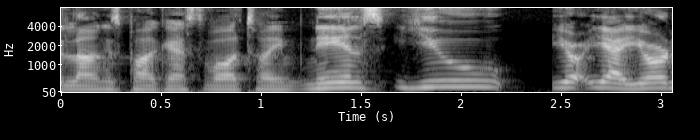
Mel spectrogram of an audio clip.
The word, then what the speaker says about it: Nailz: I'm going to pronounce it that way because he capitalised the Z and also spelled like Naylz. It's not. It's the man is Nailz. I know, alright. Nailer, yeah, fair enough. No, it's Nailz. Nailz. That's it, alright?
